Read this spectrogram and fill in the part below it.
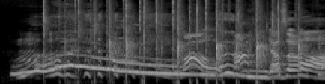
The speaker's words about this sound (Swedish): Så med stort, en stor applåd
